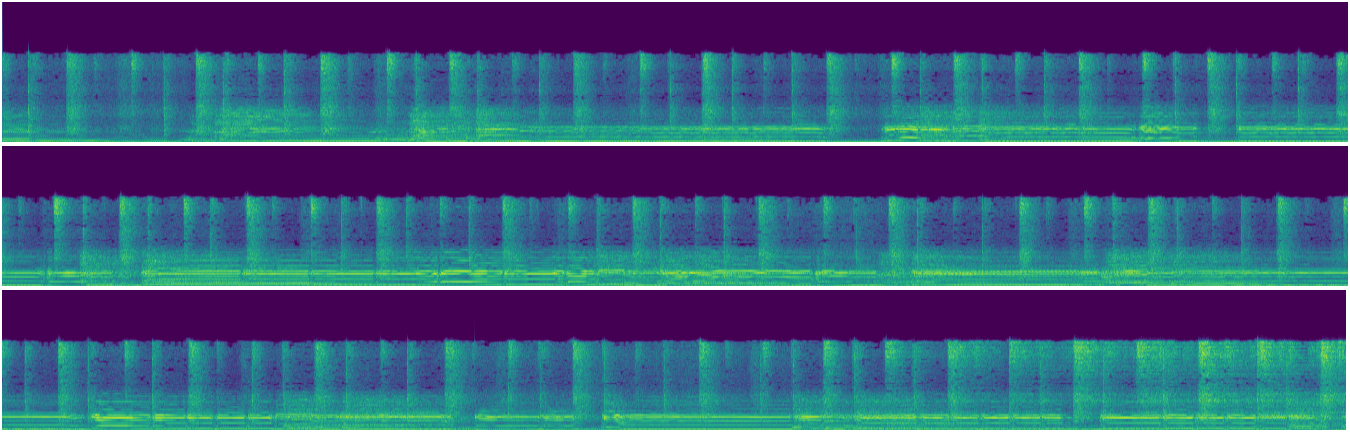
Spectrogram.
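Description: Live rock band playing loud and steady: two distorted electric guitars playing chords and riffs over bass guitar and drums, with no singing.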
